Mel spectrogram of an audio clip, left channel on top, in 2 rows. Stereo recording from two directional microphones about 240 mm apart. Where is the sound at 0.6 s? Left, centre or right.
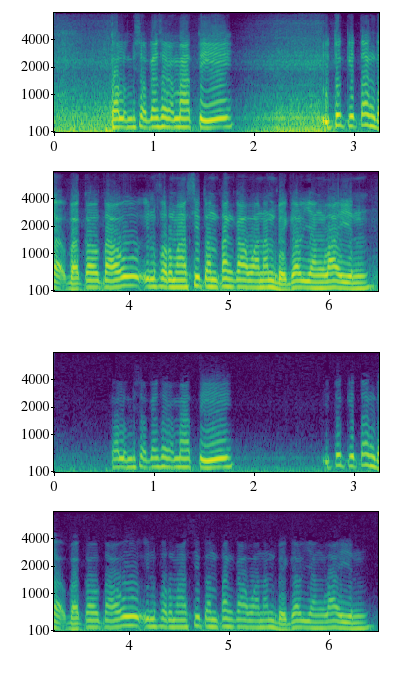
Centre.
